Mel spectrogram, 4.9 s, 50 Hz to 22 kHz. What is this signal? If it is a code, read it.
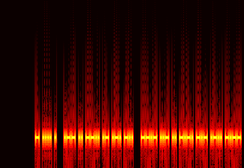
Morse code, heard as a keyed tone, about 50 wpm, 700 Hz. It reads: THE WIZARD QUICKLY
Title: Pangram Challenge v2 - 50wpm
